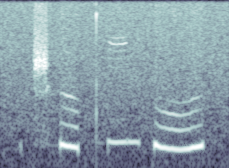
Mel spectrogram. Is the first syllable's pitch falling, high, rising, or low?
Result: low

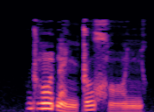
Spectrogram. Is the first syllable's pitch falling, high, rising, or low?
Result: high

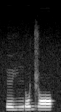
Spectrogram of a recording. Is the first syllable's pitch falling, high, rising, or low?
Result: low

